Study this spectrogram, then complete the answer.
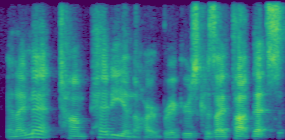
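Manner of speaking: ordinary talk, nothing marked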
